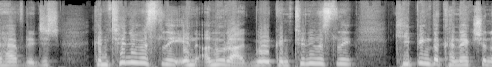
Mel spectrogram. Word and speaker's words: anurag: I'm not saying it right. It's anurag. The word is rag. But anurag.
